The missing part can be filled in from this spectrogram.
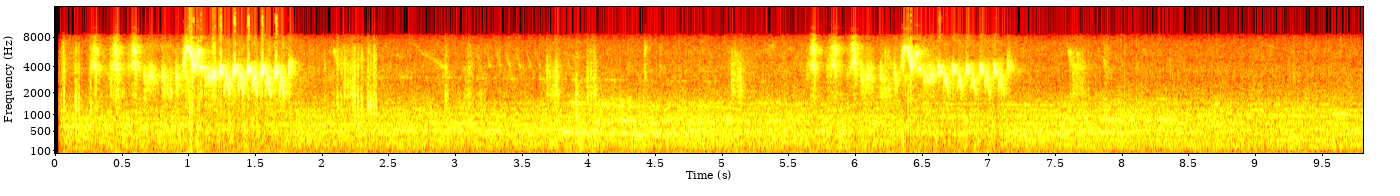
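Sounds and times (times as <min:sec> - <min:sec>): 
House wren song of fast high twittered notes: 0:00.0 - 0:09.8
House wren chirps: 0:00.2 - 0:04.2, 0:05.0 - 0:08.6.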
